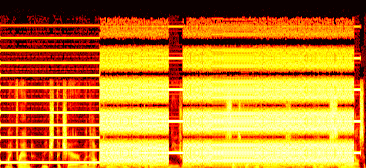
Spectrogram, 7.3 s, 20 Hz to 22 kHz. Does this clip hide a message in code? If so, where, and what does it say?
Yes: ZX Spectrum tape loading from 0.0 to 7.2 s, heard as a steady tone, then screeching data, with speech in English.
